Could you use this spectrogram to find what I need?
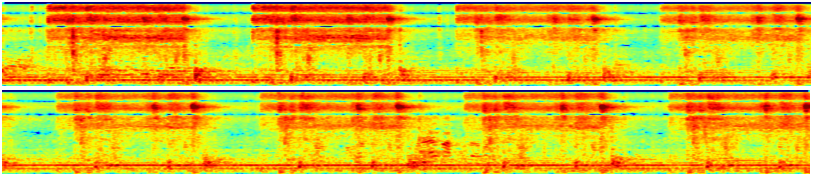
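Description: Pneumatic parts hiss in short bursts.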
